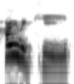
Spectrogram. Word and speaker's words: Heinicke: They're now down to their third string, who is now their first string, Taylor Heinicke, which no one can figure out how to say his name, from Hickory, Dickory Dock, to Heineken, to Hennessy, Young Henny. But I know it's Heinicke, and we don't know what they're going to do next week.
